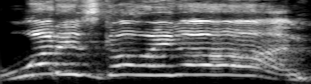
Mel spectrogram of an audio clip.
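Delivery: high, slow panicked yell.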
